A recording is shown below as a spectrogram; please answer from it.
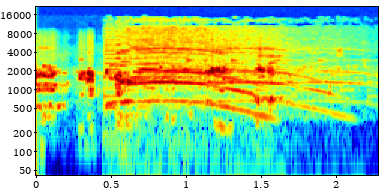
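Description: Several overlapping whistle-like tones slide downward in pitch over a faint hiss, starting about half a second in and fading near the end. It sounds like a cartoon-style falling-whistle sound effect added in editing.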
